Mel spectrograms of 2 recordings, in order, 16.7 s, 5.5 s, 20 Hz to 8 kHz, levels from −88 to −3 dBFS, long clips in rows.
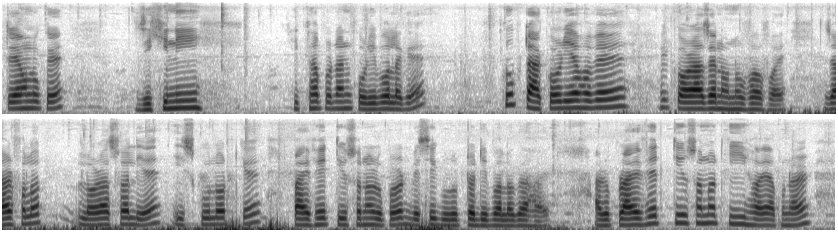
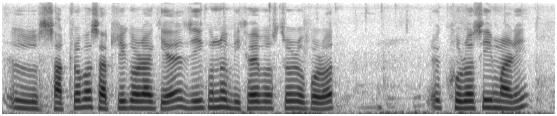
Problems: none marked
